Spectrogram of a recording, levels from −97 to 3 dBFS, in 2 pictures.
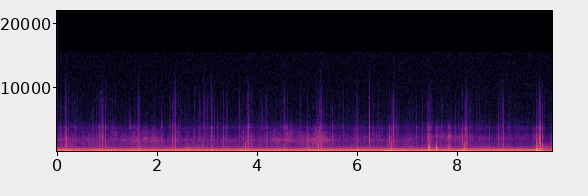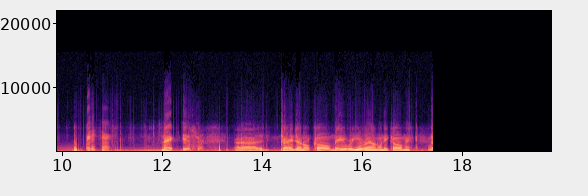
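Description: At 17.41 s the audio drops out to silence and stays silent through the end, about 2.4 s. The cutoff is abrupt, with no room tone left. Input was likely lost, through a disconnected device, failed link or mute, while recording continued.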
